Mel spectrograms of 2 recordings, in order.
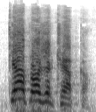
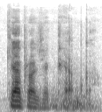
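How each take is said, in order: First: It is said in a sharp, scolding tone. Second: It is said in a lowered, softer tone.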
